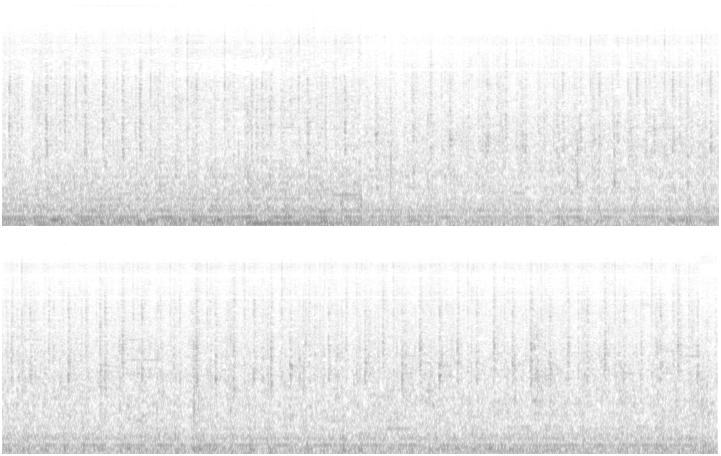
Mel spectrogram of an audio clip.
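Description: A machine running steadily: a low hum with fast, dense ticking over it, a little quieter after about three and a half seconds.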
